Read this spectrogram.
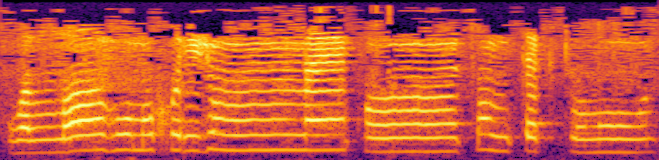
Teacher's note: تنوين وبعد حرف الميم إدغام بغنة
